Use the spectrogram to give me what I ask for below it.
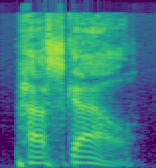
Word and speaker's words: Pascal: really being aggressive here zach pascal as i was told to pronounce it yesterday isn't that from there isn't that from the uh from one of the disney movies yeah it's from uh tangled from tangled pascal uh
